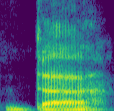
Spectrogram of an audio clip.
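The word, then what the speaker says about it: 德: It's still pronounced da, but it's just a prior way of transliterating from Chinese into English.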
